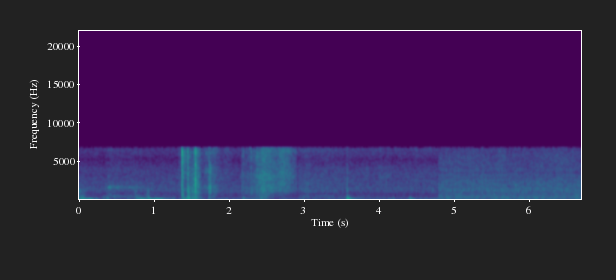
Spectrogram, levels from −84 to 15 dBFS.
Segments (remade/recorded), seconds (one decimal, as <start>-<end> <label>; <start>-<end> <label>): 0.0-6.7 recorded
